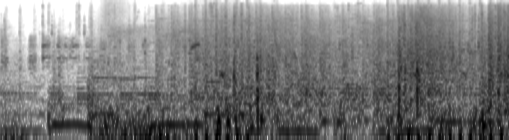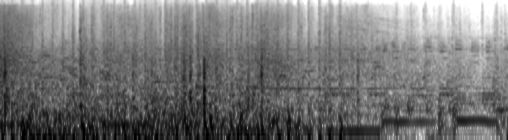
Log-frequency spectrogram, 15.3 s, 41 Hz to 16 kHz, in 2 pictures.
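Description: Dense, continuous explosive-bullet gunfire from the Fallout 76 video game, a loud sustained barrage of overlapping blasts and crackling impacts that runs for the whole stretch with little pause.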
